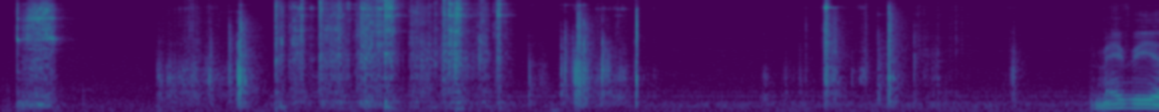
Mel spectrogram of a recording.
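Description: Pieces of glass clink on a table.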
